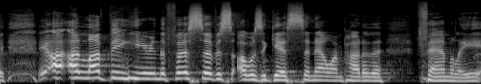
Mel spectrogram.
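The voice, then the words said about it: Australian accent. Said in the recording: “a more refined accent. This is how the Queen wishes she could speak English ... I'm still like one of the colonies down there in Australia”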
